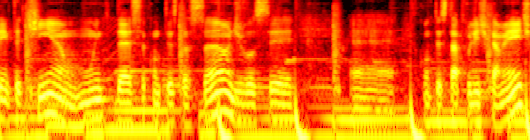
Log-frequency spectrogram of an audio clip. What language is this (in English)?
Portuguese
